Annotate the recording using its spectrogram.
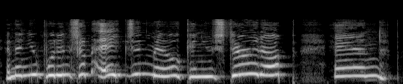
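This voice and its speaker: A man doing a shrill cookie-lecturing lady. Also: fairly even intonation, moderate pace, a little mellow. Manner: lecturing, sing-song. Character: prim woman cooking lecturer, gullible. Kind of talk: audiobook memoir reading.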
